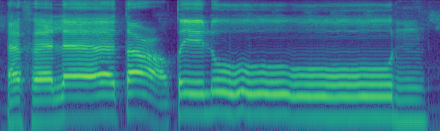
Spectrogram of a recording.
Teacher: وقف کی صورت میں نون ساکن پڑھا جائے گا، وقف بالاسکان ہوگا، مد العارض وقفی ہوگا، 3 سے 5 الف کی مقدار کے برابر کھینچ کر وقف کریں گے · عین ساکن کو ہلانا نہیں، قوف مستعلیہ ہے پر پڑھا جائے گا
